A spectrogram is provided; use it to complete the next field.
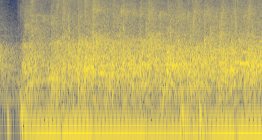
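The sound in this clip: Studio audience applause welcomes a guest onto a talk show. It starts abruptly and continues as a loud, steady wash of clapping throughout.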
